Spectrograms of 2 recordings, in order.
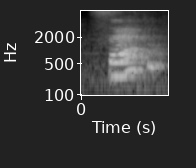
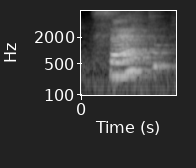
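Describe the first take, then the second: No difference in how they are said.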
